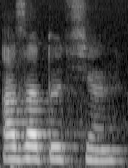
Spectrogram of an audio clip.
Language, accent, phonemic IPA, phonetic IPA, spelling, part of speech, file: Armenian, Eastern Armenian, /ɑzɑtuˈtʰjun/, [ɑzɑtut͡sʰjún], ազատություն, noun, Hy-ազատություն.ogg
- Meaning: freedom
